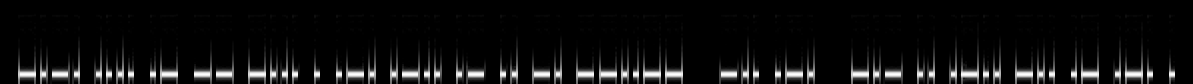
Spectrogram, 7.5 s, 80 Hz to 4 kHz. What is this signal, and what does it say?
Morse code, heard as a keyed tone, about 36 wpm, 550 Hz. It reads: CHAMBERLAIN, DR KILDARE
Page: News headlines in Morse code at 35 wpm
